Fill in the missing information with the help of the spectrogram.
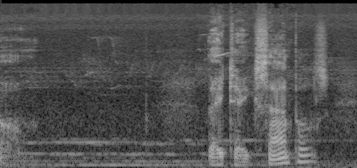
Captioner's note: birds chirp; slow eerie music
